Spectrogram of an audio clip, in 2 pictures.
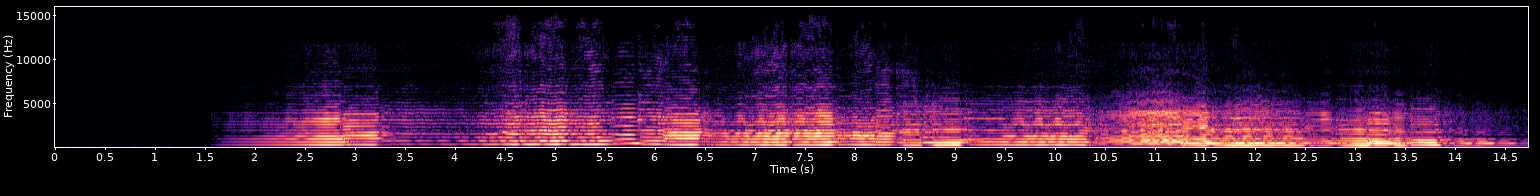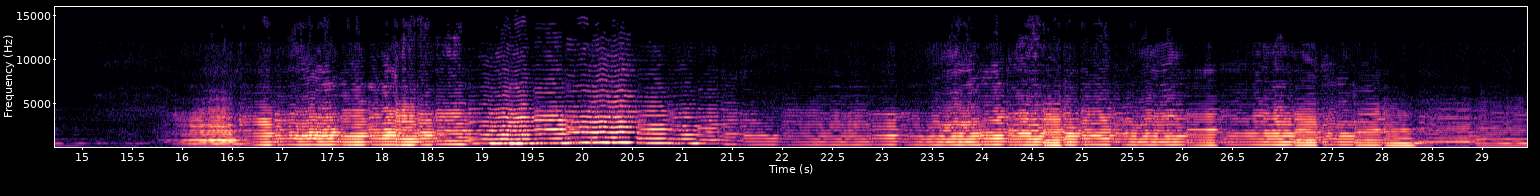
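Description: Solo violin playing a melody of held, bowed notes, starting after about a second and a half of near silence. The playing eases off briefly about halfway through, then the next phrase begins.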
